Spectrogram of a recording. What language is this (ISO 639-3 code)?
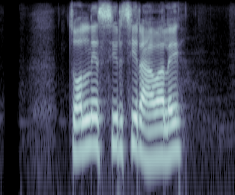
nep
